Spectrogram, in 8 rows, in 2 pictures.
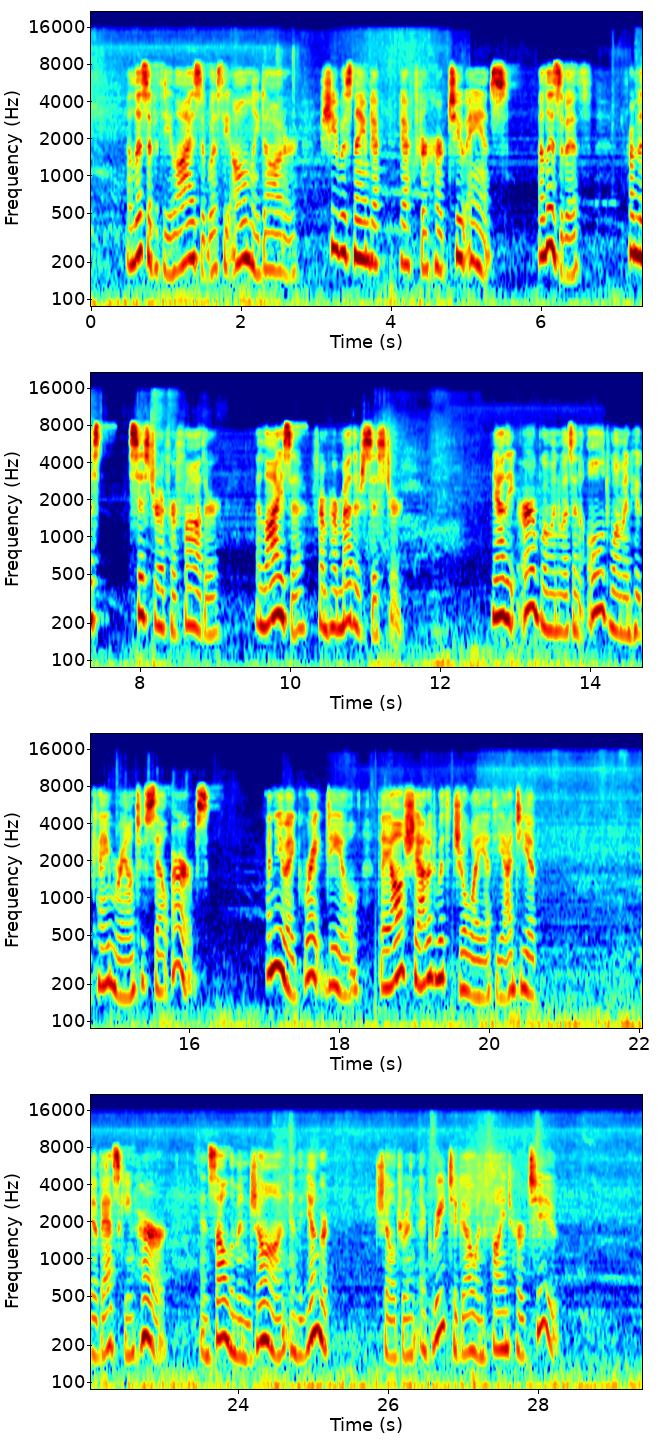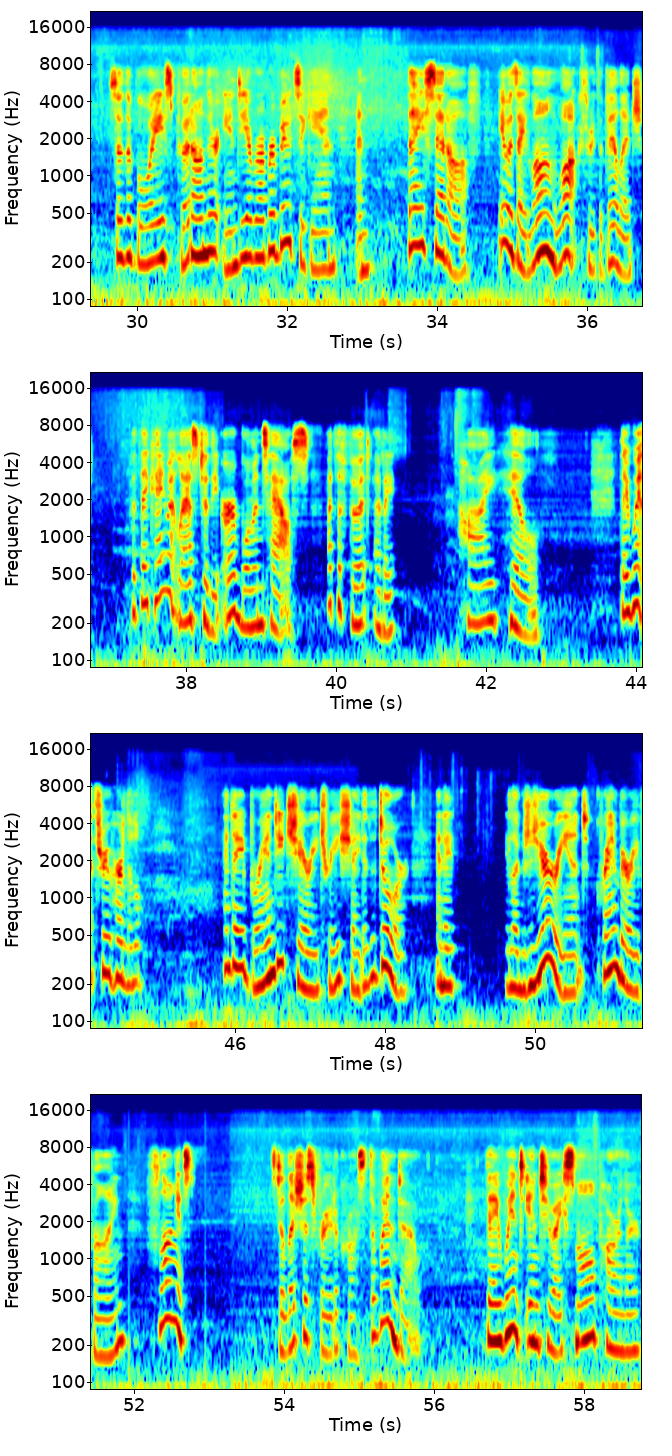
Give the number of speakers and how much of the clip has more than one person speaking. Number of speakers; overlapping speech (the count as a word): one, no overlap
